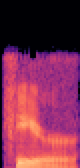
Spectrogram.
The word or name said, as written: fere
